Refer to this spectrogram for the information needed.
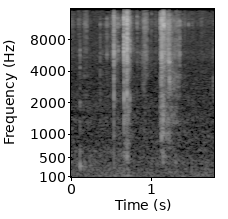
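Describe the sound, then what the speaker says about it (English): Scissors snipping into So Saffron cardstock, two or three short, crisp cuts close by in an otherwise quiet room. "you just get your scissors and don't go all the way down to the bottom"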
